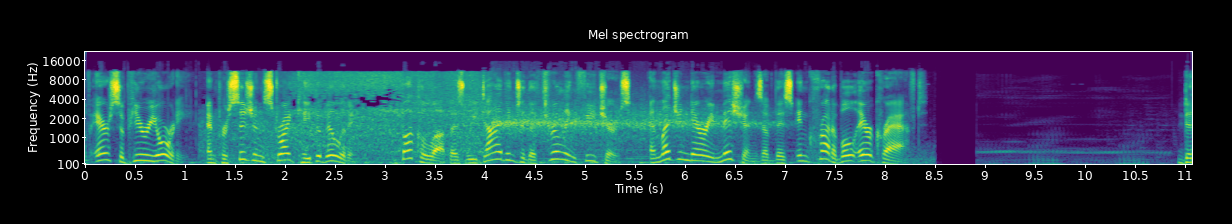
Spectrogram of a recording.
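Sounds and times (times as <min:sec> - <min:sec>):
low rumble: 0:00.0 - 0:08.3
steady tone: 0:00.0 - 0:08.3.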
